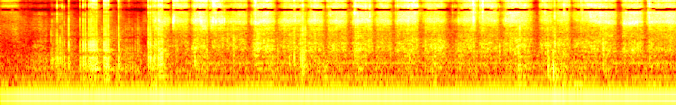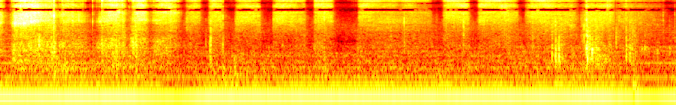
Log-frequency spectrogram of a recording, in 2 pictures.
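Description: A small brush scrubbing a refrigerator's rubber door seal in quick rubbing strokes to clean mould out of it, then a microfiber cloth wiping the seal, over a steady low hum.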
